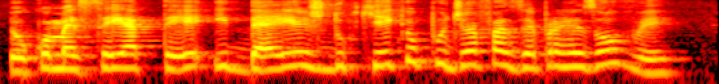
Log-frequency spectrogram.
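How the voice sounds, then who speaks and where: A woman's voice: high-pitched, moderate pace. A woman in her thirties with a Brazilian Portuguese accent, earnestly retelling a personal story to her viewers as a vlogger. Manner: earnest, animated retelling, addresses viewers directly.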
